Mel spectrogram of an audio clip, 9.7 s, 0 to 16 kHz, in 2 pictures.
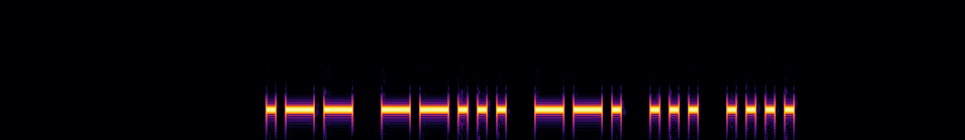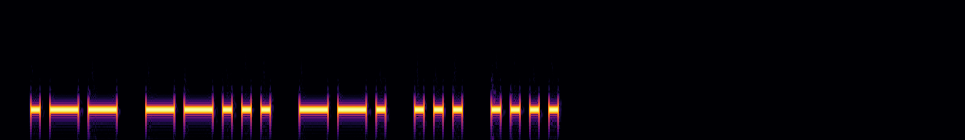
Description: Morse code, heard as a keyed tone, about 25 wpm, 700 Hz. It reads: W7GSH W7GSH
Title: USA Call Signs - 5 Characters - Repeated 2x - 25wpm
